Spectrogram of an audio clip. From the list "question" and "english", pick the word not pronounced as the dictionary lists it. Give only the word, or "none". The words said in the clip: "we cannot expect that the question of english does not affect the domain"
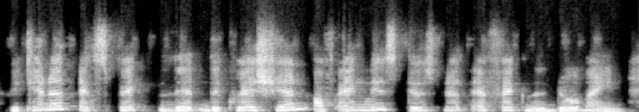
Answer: english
